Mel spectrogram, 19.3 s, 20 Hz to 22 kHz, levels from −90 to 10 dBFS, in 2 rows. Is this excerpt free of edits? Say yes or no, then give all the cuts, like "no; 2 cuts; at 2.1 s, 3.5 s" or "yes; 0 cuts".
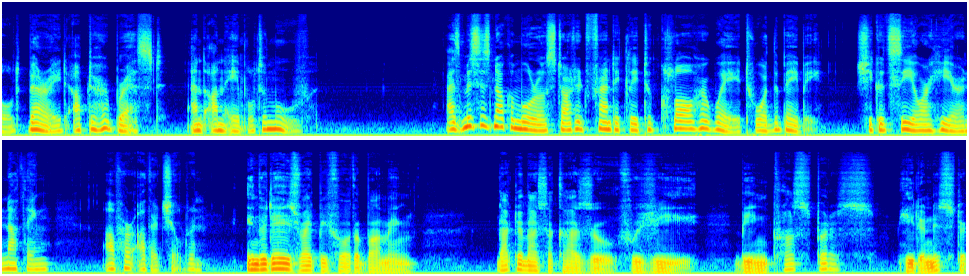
yes; 0 cuts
